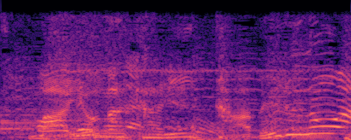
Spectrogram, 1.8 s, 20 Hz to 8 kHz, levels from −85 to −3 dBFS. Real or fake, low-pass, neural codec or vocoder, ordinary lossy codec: real; 7.2 kHz; none; none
